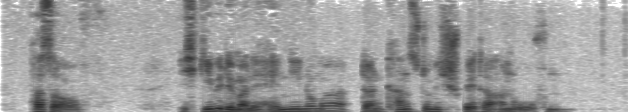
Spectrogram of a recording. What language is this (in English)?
German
